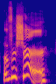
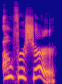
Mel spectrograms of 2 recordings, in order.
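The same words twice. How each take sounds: First: Raised, breezy "Oh, for sure"; imitating coworker. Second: High, sing-song "Oh, for sure"; mock the coworker's breezy yes; imitating coworker. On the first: Mimicking coworker answering the boss casually. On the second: Mocking coworker's breezy reply to the boss. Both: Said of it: "it's always in that tone too".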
